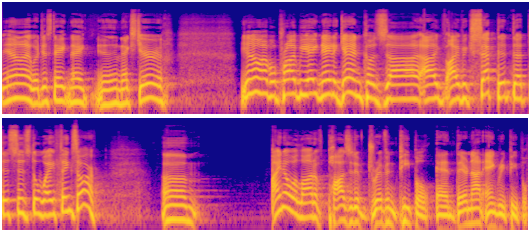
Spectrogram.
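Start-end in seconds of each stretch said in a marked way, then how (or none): 0.0-9.3 high, resigned coach voice. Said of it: "it'd be like".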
